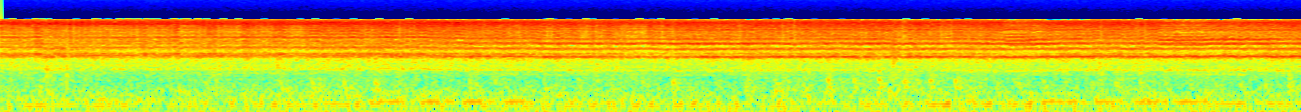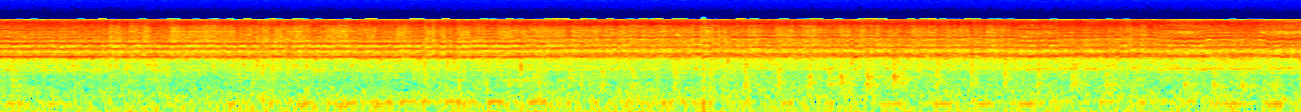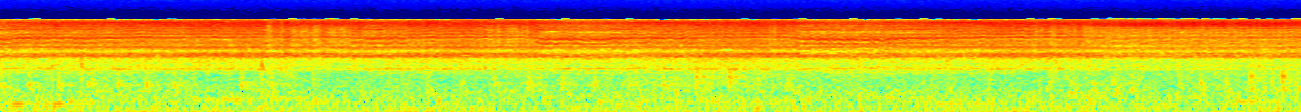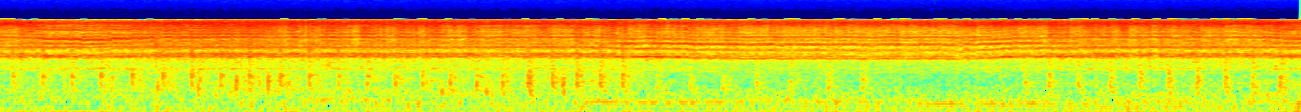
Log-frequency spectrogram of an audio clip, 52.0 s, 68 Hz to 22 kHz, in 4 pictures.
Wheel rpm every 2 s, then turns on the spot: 170, 170, 160, 150, 150, 150, 150, 150, 150, 160, 170, 170, 170, 170, 170, 160, 170, 160, 170, 160, 170, 170, 160, 140, 150, 160.
none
